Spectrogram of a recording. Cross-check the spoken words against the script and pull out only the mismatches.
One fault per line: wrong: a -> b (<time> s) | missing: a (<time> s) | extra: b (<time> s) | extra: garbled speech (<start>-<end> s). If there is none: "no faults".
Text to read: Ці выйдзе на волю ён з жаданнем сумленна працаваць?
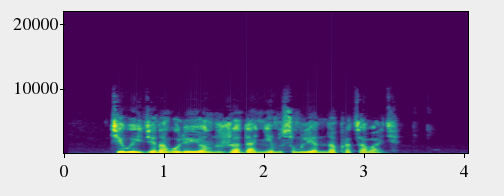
no faults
